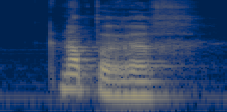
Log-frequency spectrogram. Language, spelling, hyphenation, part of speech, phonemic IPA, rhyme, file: Dutch, knapperig, knap‧pe‧rig, adjective, /ˈknɑ.pə.rəx/, -ɑpərəx, Nl-knapperig.ogg
- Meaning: crispy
